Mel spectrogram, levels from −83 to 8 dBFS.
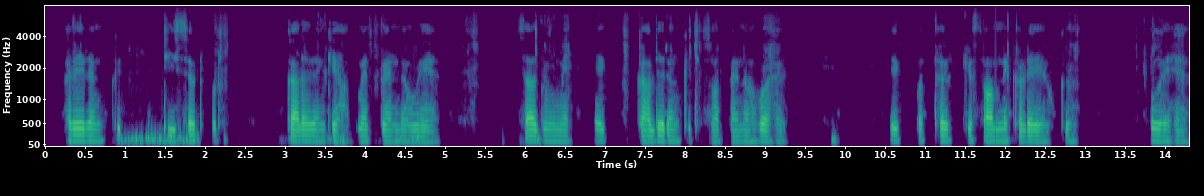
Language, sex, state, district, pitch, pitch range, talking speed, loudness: Hindi, male, Chhattisgarh, Korba, 125 Hz, 120-125 Hz, 140 wpm, -27 LUFS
